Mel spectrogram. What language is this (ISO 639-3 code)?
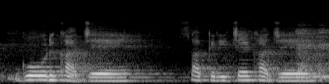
kok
